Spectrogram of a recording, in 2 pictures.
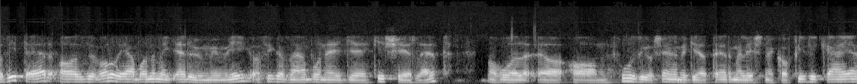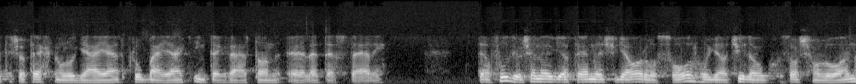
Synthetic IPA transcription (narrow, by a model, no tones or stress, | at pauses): ɒzit̪ɛɾɒzvɒloːjaːbɒnːɛmɛɟːɛɾøːmyːmeːɡɒziɡɒzaːbɒnɛɟkiʃeːrlɛt̪ | ɒɦo̞lɒfuːzioːʃɛnɛrɡijɒt̪ɛrmɛleːʃnɛkɒfizikaːjaːt̪eːʃɒt̪ɛxno̞loːɡijaːjaːt̪proːbaːjːaːkint̪ɛɡraːlt̪ɒnlʔɛt̪ɛst̪ɛlni | d̪̥ɛɒfuːzioːʃɛnɛrɡijɒt̪ɛrmɛleːʃuɟɛɒrːolsoːlɦo̞ɟɒt͡ʃilːɒɡokho̞shɒʃo̞nloːɒn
